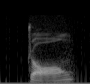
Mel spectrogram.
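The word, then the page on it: zhong: tone 3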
